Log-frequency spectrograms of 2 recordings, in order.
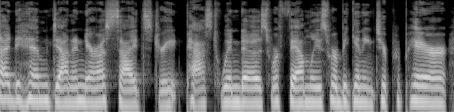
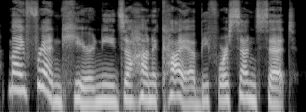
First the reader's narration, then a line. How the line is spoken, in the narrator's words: Edith called out warmly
